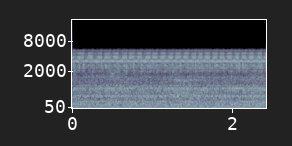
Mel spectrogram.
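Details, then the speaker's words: DC locomotive run on DCC track power under address 00: a constant, harsh, unpleasant buzz with a shrill ringing edge, though it still moves. The motor will overheat and damage itself if left sitting still on DCC. "And as you can see, the the noise is not uh not terribly pleasant, but he is functional."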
